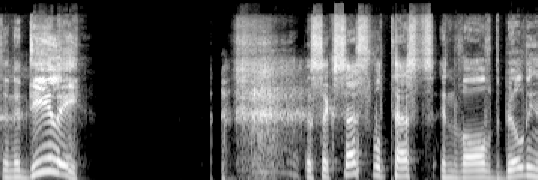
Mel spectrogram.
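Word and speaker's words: Adélie: I think it is pronounced Adelaide penguins. Adelaide, what did I say? That's something else. Adelie? Okay. Yeah. It's an Adelie.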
